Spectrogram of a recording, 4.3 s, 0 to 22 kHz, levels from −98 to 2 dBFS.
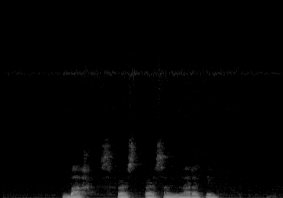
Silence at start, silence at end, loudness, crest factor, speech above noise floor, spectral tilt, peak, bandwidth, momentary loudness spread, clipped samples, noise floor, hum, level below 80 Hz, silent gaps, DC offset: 0.95 s; 1 s; -48 LUFS; 18 dB; 38 dB; -9 dB/octave; -32 dBFS; 14.5 kHz; 11 LU; under 0.1%; -85 dBFS; none; -78 dBFS; none; under 0.1%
